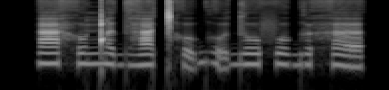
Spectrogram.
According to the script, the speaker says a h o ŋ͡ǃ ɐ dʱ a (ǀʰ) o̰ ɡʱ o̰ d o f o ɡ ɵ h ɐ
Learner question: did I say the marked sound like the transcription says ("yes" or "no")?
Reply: yes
